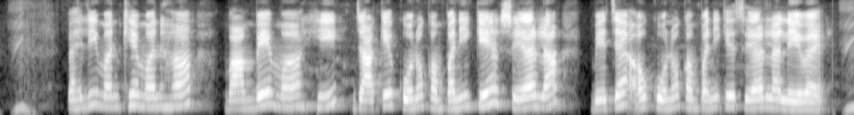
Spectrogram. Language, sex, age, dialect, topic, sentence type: Chhattisgarhi, female, 25-30, Eastern, banking, statement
